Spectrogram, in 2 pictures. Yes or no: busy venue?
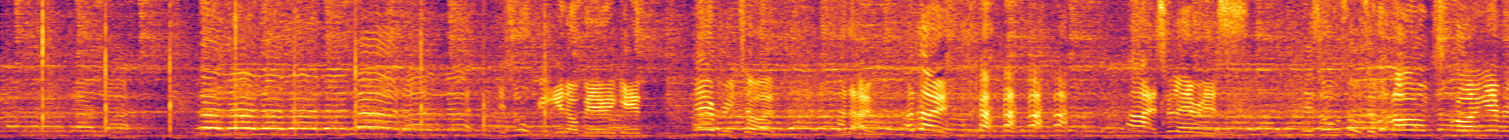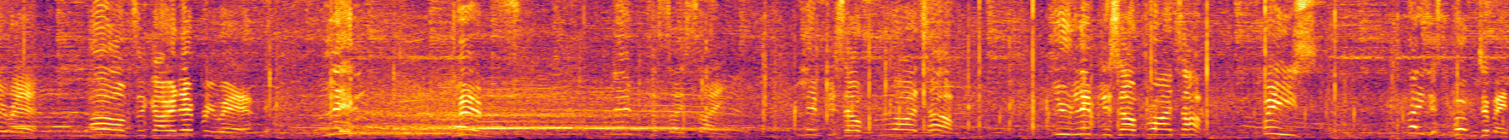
yes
